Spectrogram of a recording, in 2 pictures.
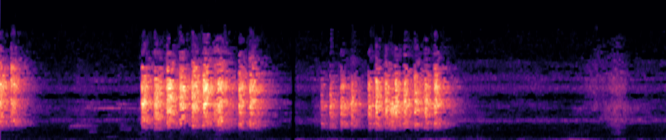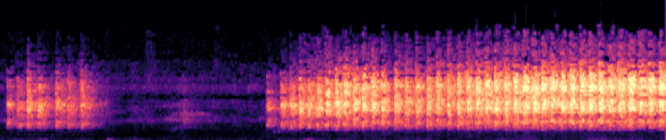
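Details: Eurasian tree sparrow in a fight, kept to train songbirds: short bursts of harsh chatter separated by quiet gaps, then a long unbroken spell of rapid, buzzy chattering to the end.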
